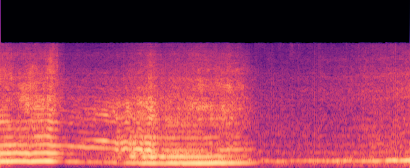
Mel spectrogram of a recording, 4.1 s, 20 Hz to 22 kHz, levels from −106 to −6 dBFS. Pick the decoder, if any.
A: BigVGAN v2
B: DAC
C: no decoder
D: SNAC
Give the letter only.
A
